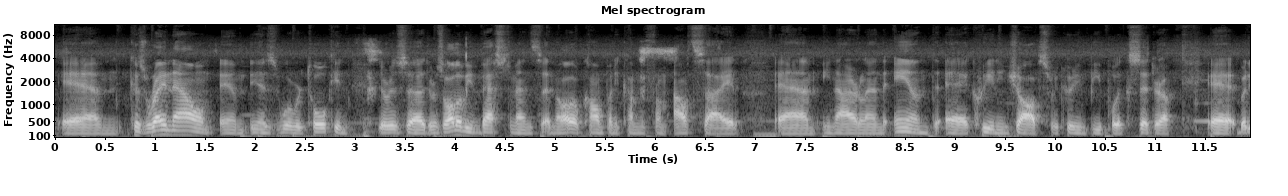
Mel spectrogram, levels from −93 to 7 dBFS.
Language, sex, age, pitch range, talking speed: English, male, 30-49, 85-115 Hz, 185 wpm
